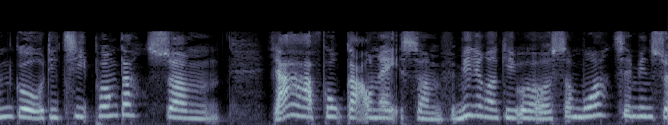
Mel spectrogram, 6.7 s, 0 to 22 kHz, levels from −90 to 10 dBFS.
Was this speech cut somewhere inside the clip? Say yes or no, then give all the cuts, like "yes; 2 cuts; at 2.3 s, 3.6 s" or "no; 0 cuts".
no; 0 cuts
